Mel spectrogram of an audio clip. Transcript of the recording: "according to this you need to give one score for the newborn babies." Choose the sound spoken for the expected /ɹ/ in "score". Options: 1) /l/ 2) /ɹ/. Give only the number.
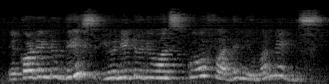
1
